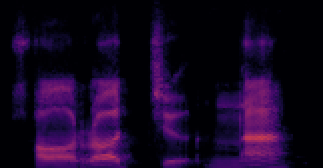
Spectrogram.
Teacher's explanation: Fa'in kharajna, nun sukun bertemu dengan huruf khaf dibaca bacaan idhar dibaca jelas. Kemudian jim sukun bacaan qalqalah dibaca memantul, ditampakkan pantulannya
